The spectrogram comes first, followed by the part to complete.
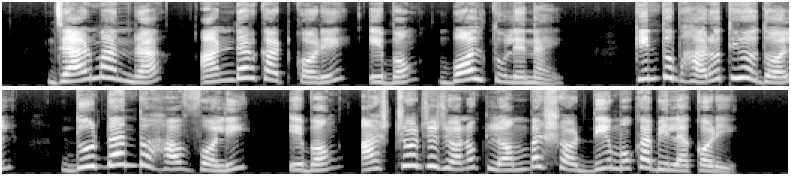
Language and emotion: Bengali, neutral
